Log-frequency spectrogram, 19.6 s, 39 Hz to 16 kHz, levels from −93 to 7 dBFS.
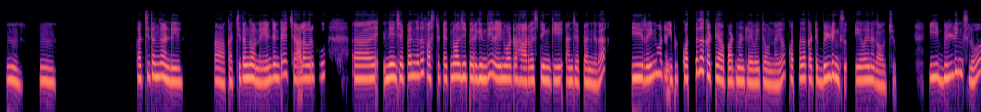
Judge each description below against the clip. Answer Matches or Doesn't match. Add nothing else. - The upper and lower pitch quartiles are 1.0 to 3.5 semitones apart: Matches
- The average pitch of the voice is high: Matches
